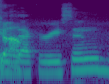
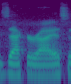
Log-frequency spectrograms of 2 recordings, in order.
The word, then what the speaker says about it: Zachariason: I'm Zachares, which you guys might know me as the late round quarterback, and you might have been pronouncing my last name Zacharias this whole entire time.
